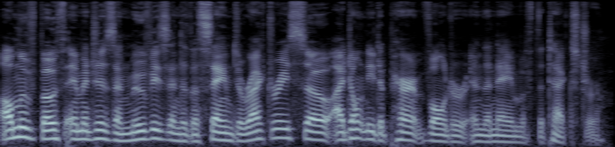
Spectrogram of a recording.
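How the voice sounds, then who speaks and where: A man's voice: medium pitch, quick pace, dry recording, soft background music. A man narrating a step-by-step screencast tutorial, explaining his reasoning as he goes. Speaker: programming tutorial host.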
